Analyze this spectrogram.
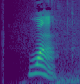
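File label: "wang4", pinyin, south, female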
